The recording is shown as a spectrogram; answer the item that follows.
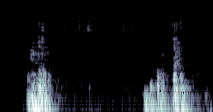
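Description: Two faint computer-keyboard clicks, one early and one near the end, made while typing into an equation, otherwise near silence.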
